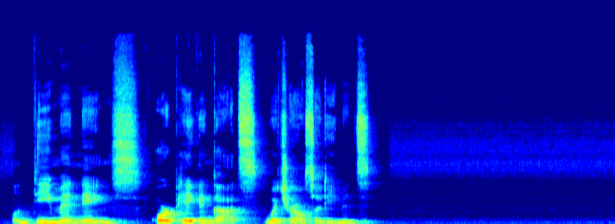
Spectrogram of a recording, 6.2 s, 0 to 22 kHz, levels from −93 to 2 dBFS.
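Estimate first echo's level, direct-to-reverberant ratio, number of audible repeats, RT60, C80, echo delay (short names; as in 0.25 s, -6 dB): none, 8.5 dB, none, 0.50 s, 16.0 dB, none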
